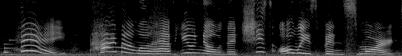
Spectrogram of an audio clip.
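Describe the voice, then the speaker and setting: A very high, squeaky little fairy girl chirps like a cheeky game sidekick. Her pitch leaps about in an exclamatory, childlike way. Loud music plays behind her. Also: huge pitch swings, a little slow, exaggerated voice. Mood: excited, proud. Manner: exclamatory, refers to herself in third person. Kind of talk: video game character dialogue.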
